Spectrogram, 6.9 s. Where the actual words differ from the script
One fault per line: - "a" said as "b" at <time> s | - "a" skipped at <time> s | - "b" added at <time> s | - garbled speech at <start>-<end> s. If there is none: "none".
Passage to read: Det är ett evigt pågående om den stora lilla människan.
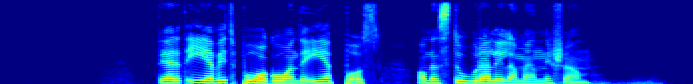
- "epos" added at 3.1 s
